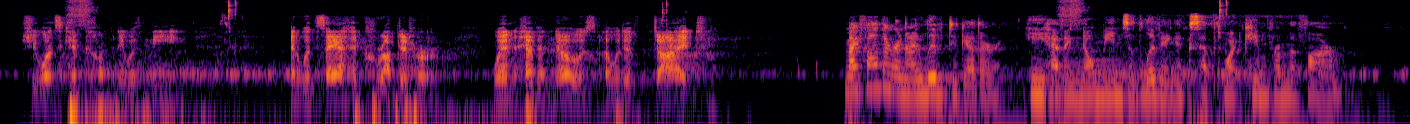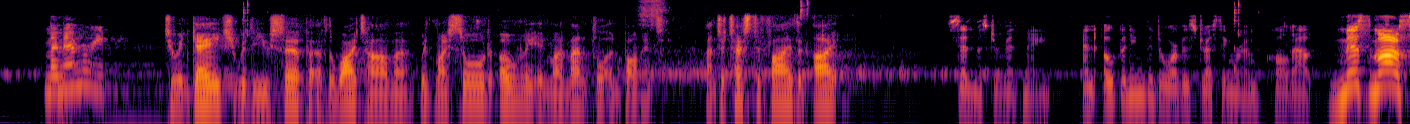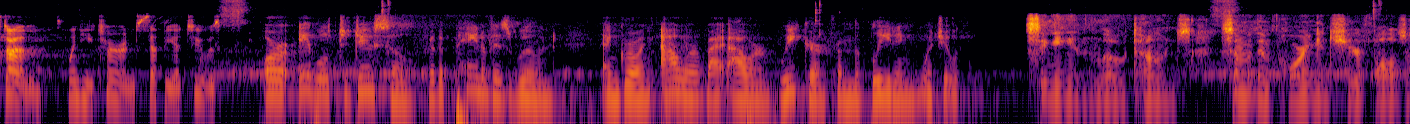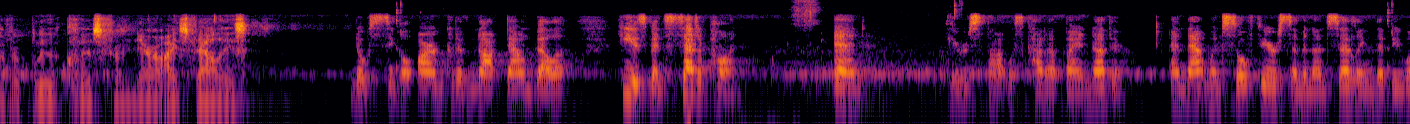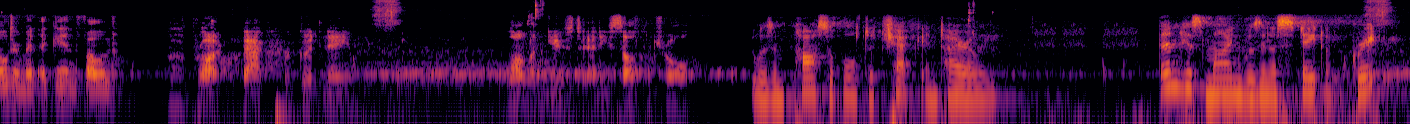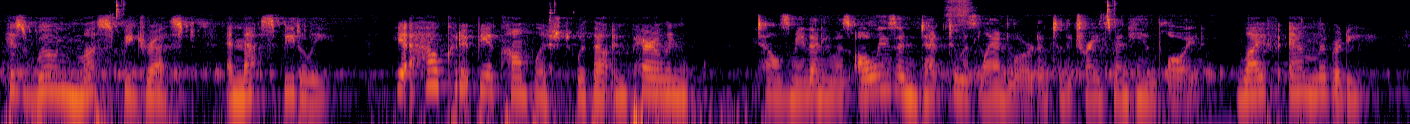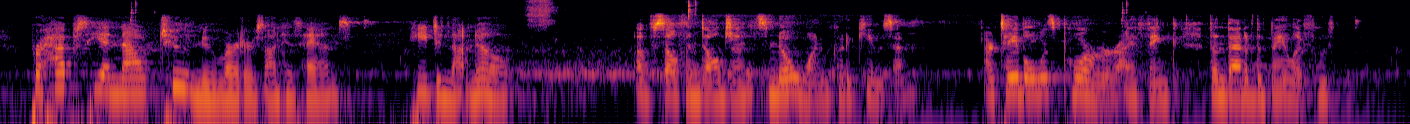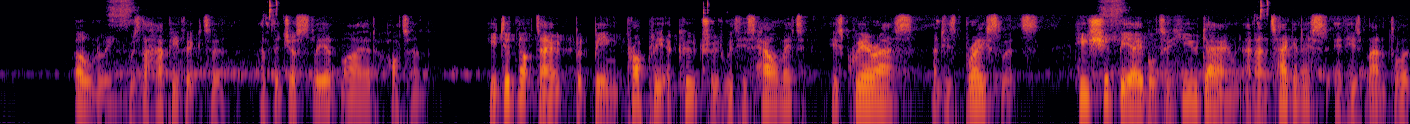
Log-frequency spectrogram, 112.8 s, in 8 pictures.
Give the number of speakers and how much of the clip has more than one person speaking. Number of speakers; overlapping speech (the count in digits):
7, no overlap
